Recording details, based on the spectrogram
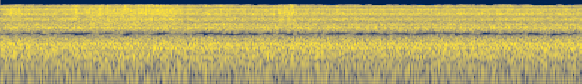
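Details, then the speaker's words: Heat pump outdoor unit running in heating mode in cold weather, compressor and condenser fan on: an even, unchanging whoosh of fan air over a low compressor hum, no knocks or squeals. Normal operation. "i want you to just pay close attention to the noise that you're hearing this is normal operation"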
